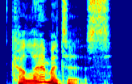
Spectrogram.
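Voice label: "calamitous", English, British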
